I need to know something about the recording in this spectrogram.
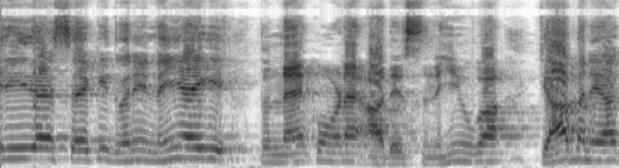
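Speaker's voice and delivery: normal talking voice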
